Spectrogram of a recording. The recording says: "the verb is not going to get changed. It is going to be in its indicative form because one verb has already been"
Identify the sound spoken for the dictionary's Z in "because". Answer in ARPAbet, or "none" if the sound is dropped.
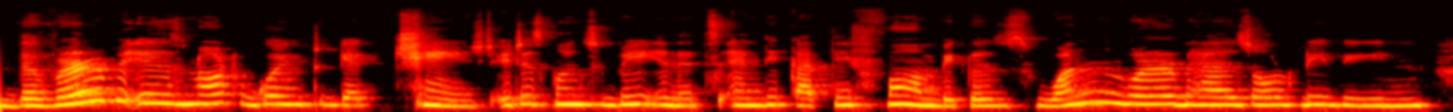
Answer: Z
